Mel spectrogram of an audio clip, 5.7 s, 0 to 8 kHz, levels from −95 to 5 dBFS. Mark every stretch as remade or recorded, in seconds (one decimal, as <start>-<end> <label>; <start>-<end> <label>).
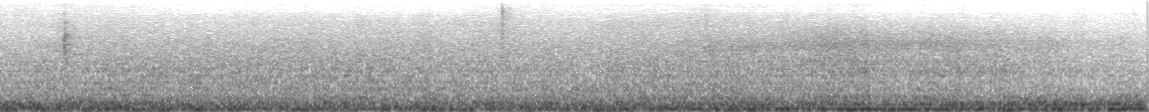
0.0-0.6 remade; 0.6-5.7 recorded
